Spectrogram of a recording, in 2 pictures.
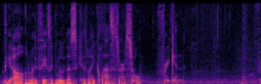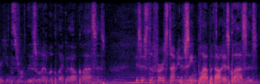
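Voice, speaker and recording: A man chatting casually on an ASMR livestream in a soft, often whispered voice, relaxed and rambling, close to the microphone. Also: fairly low pitch, normal speed. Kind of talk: ASMR, casual chat with viewers.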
